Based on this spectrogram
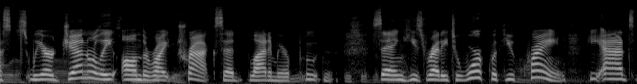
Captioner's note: speaking alternate language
